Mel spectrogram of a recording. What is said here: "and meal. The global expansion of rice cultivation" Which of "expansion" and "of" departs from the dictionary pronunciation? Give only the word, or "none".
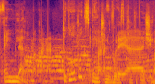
none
